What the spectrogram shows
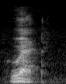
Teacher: अगला साउंड व, जो हम वेट के लिए इस्तेमाल करते हैं एस इन वेट। जब हम बोलेंगे तो हमारा होठ जो है राउंड शेप में आएंगे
